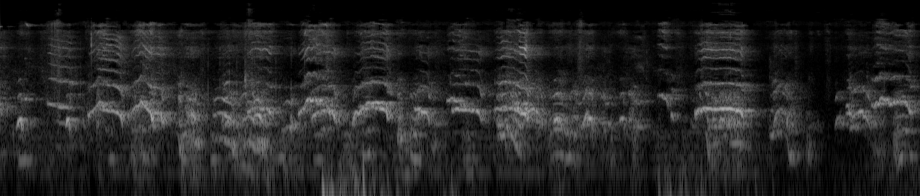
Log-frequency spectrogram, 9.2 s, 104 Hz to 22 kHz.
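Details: Dalmatian puppies at 17 days old, a litter calling together: many overlapping high whimpers and squeals with arched, sliding pitch, nearly continuous, with short gaps and a few louder bursts.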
